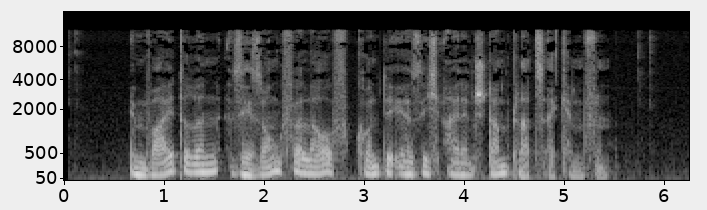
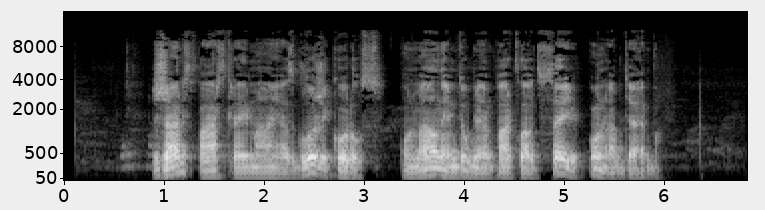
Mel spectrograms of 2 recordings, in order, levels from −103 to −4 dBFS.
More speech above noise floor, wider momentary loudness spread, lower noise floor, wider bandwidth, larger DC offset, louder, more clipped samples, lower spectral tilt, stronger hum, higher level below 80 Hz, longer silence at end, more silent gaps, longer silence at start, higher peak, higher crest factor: second, 37 dB vs 43 dB; about the same, 10 LU vs 10 LU; about the same, -69 dBFS vs -68 dBFS; about the same, 11.5 kHz vs 10.5 kHz; neither; second, -32 LUFS vs -25 LUFS; neither; about the same, -5 dB/octave vs -5.5 dB/octave; neither; first, -48 dBFS vs -58 dBFS; about the same, 0.85 s vs 0.95 s; neither; second, 0.65 s vs 0.9 s; second, -16 dBFS vs -6 dBFS; about the same, 18 dB vs 20 dB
